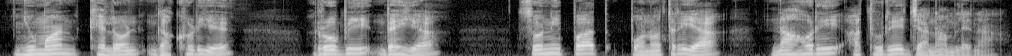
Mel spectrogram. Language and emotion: Santali, neutral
